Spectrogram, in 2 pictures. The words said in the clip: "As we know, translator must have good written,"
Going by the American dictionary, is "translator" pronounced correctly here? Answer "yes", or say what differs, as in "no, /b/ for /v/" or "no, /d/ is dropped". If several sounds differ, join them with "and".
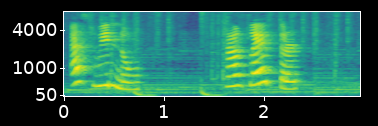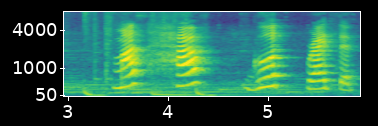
yes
